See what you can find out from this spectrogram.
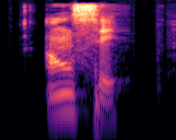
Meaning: to fix a handle (to)
- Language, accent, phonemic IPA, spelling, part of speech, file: French, France, /ɑ̃.se/, anser, verb, LL-Q150 (fra)-anser.wav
